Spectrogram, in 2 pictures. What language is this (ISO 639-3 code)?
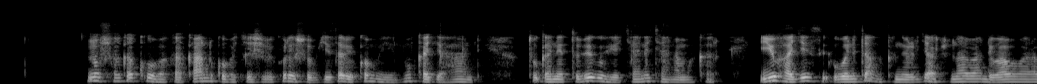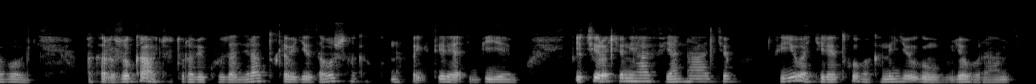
kin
